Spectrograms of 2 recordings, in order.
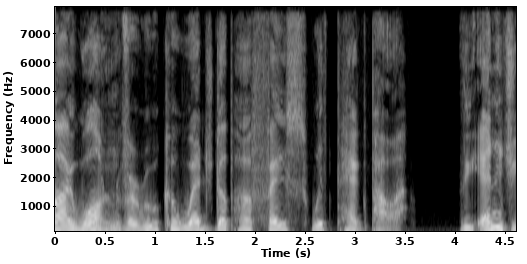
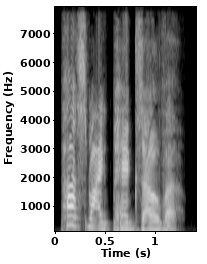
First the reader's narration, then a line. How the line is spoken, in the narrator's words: shouted Veruca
